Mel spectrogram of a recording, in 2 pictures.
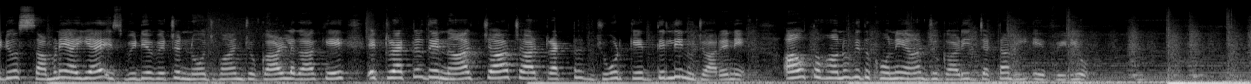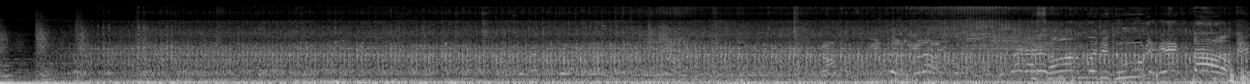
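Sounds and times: tractor engines rumbling: 7.4 - 25.0
voices: 13.4 - 25.0.

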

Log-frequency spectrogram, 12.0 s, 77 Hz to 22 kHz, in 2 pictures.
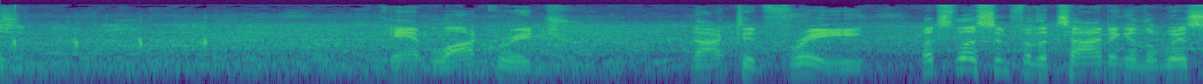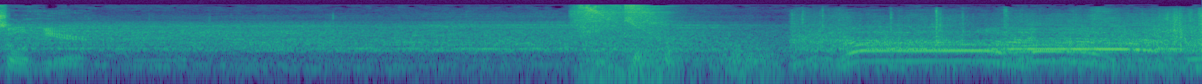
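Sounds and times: stadium background noise: 0.0 - 12.0.

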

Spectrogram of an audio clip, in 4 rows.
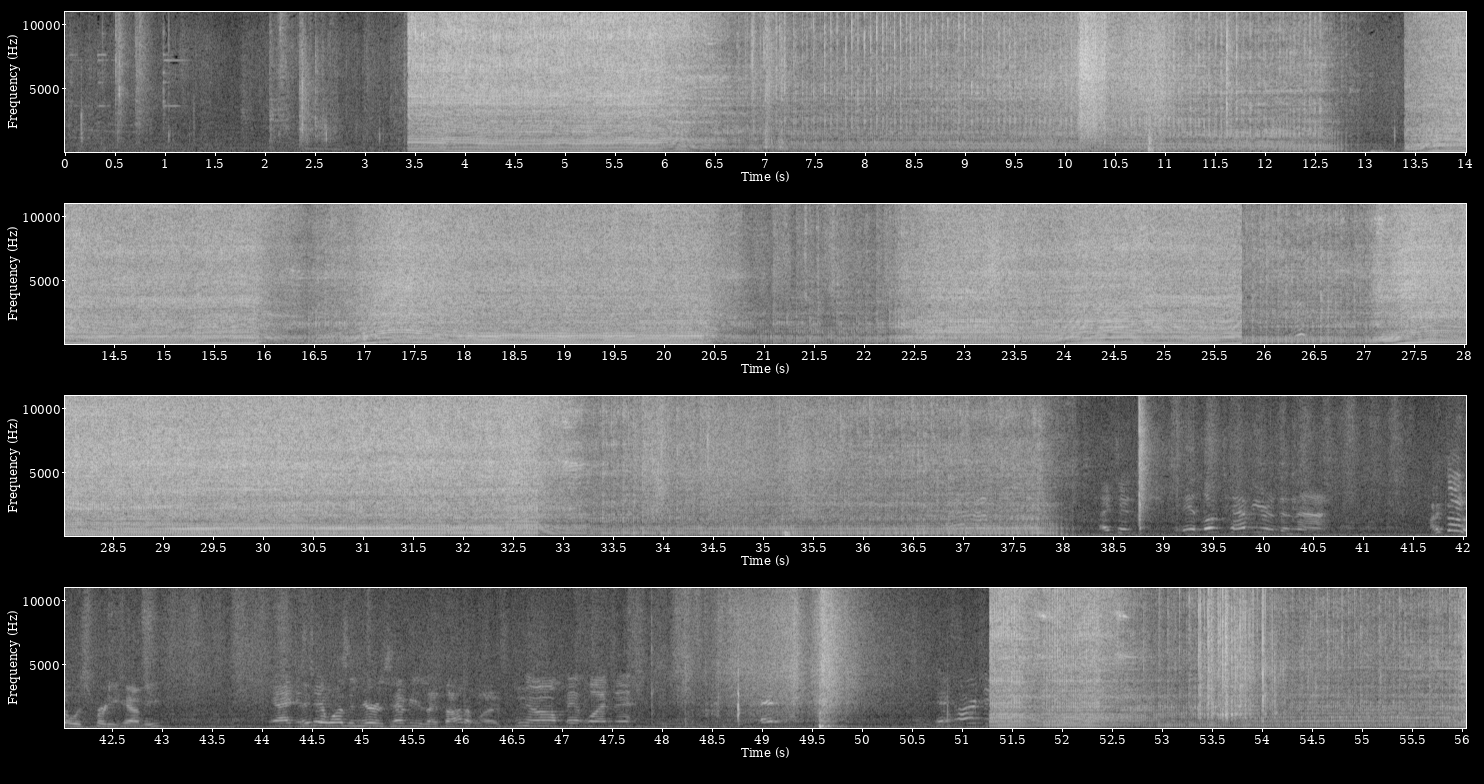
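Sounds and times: chainsaw revving: 3.4 - 38.1, 51.3 - 56.0.

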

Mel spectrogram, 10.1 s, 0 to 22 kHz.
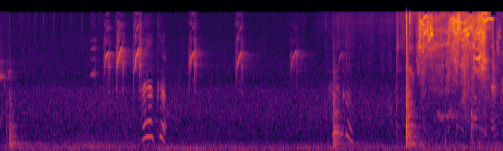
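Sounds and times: clothes squeaking down metal slide: 8.1 - 10.0.

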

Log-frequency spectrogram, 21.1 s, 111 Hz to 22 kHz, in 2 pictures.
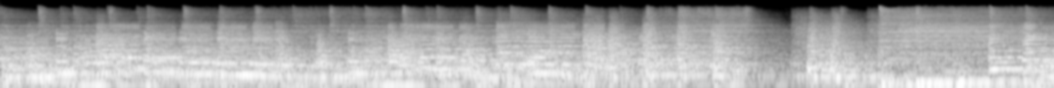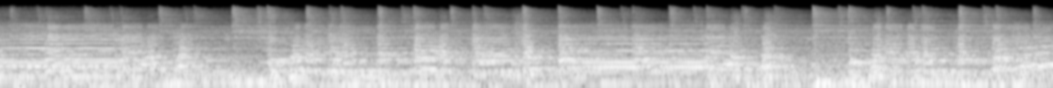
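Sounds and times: big band jazz playing: 0.0 - 21.0.

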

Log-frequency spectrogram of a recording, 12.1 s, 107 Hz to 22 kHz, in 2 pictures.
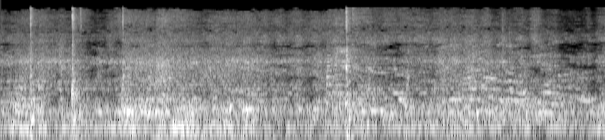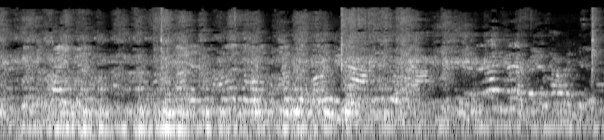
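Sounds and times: busy background noise: 0.0 - 12.0
loud mechanical hum: 0.0 - 12.0.

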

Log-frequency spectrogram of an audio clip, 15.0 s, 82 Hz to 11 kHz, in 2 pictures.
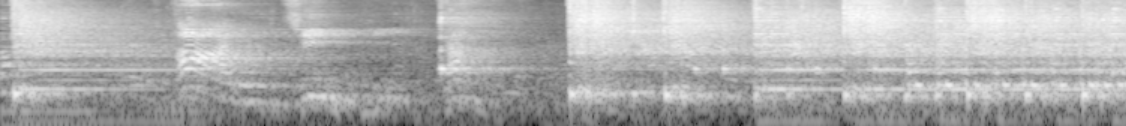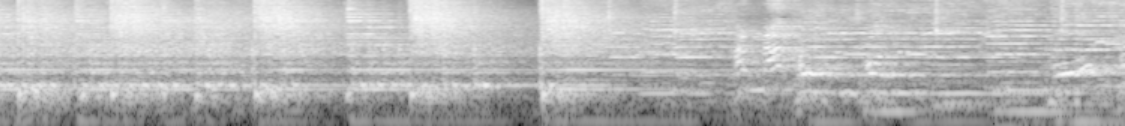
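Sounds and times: sharp percussion strikes: 0.0 - 1.6, 2.9 - 15.0.

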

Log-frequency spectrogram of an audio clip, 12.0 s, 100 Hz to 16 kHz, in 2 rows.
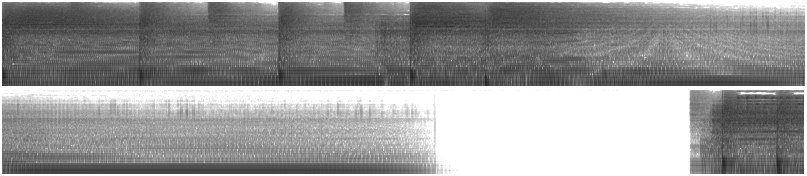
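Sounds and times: held low note of rock song: 0.0 - 9.0.

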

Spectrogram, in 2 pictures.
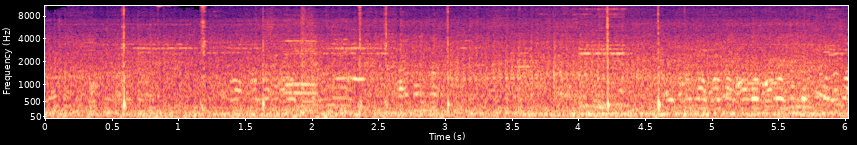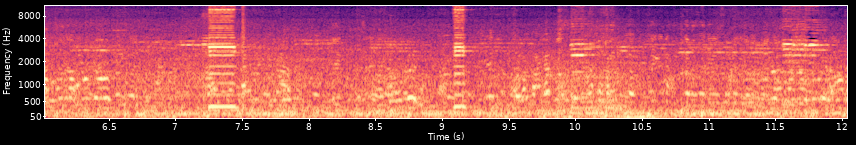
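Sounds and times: market chatter: 0.0 - 12.0.

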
